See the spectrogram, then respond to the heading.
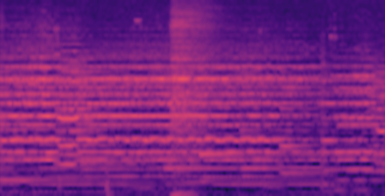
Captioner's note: sighs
